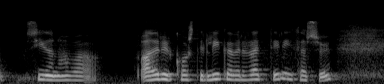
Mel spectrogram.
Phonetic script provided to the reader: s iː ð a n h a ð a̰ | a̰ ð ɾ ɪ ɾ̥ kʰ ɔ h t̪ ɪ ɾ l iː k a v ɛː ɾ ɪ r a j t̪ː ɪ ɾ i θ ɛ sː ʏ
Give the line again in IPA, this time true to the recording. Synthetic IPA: s iː ð a n h a v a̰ | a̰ ð ɾ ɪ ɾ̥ kʰ ɔ s t̪ ɪ ɾ l iː k a v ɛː ɾ ɪ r a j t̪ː ɪ ɾ i θ ɛ sː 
